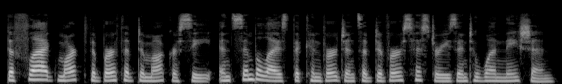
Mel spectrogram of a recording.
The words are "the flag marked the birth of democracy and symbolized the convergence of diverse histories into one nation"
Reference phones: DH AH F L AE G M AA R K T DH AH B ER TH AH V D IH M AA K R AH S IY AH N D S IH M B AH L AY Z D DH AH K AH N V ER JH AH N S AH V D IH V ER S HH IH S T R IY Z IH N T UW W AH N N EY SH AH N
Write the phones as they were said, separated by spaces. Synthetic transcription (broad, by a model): DH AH F L AE G M AA R K T DH AH B ER TH AH V D IH M AA K R AH S IY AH N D S IH M B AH L AY Z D DH AH K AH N V ER JH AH N S AH V D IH V ER S HH IH S T R IY Z IH N T UW W AH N N EY SH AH N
